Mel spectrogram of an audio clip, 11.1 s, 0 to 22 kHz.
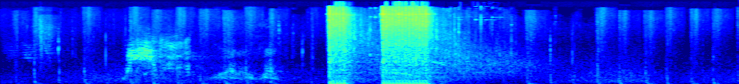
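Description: Loud gunfire from a weapon in the first-person shooter Far Cry 4, heard as two short, sharp bursts close up against a backdrop of in-game footsteps and ambient rustling.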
